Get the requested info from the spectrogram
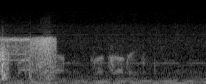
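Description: Tail of a crackly, narrow-band transmission on a launch radio link: a burst of radio hiss that cuts off suddenly about half a second in, then a brief faint voice. A steady hum with a thin whistle-like tone runs underneath.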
